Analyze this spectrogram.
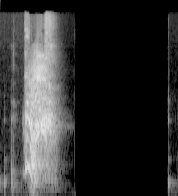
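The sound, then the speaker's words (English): A single loud, bursting sneeze from a person, preceded by a brief sharp intake of breath and followed by near silence. “Sorry about the sneeze”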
